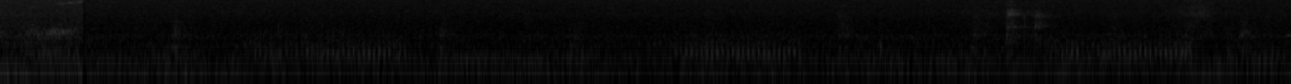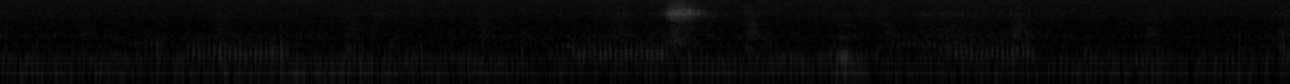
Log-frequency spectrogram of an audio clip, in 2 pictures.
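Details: Domestic cat living in a study room, purring: a continuous low, throbbing rumble that pulses rapidly and evenly, interrupted by short brighter clicks and knocks now and then.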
